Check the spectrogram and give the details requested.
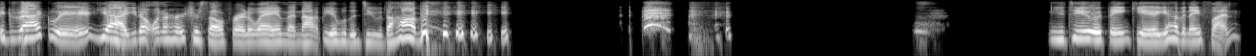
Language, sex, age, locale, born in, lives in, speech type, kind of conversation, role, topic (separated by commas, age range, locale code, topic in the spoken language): English, female, 30-34, en-US, United States, United States, conversation, podcast, guest, What helps people stay motivated and enjoy learning something new?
